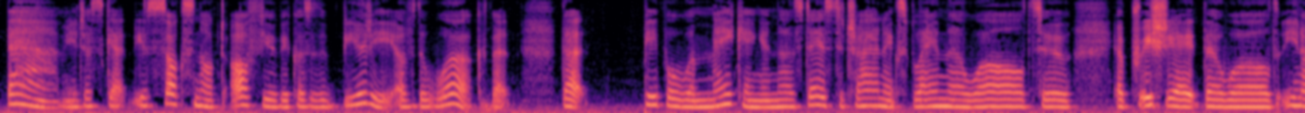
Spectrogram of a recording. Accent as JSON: {"language": "English", "country": "Australia", "tie": "born or raised there", "said": "growing up in Australia"}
